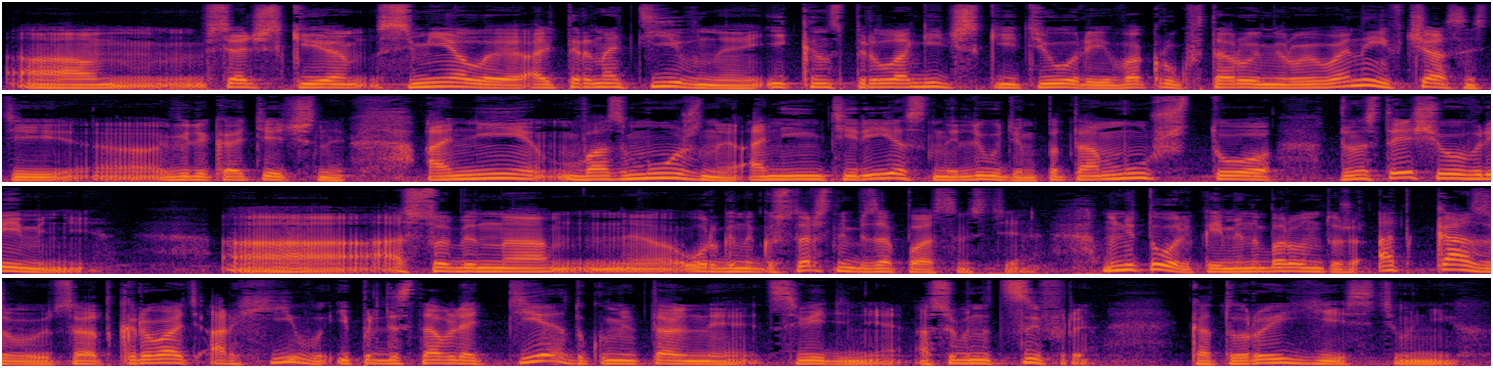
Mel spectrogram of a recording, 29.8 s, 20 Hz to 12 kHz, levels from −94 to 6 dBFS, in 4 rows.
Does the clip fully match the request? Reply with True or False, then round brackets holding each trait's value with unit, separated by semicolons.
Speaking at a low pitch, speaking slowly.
True (125 Hz; 105 wpm)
